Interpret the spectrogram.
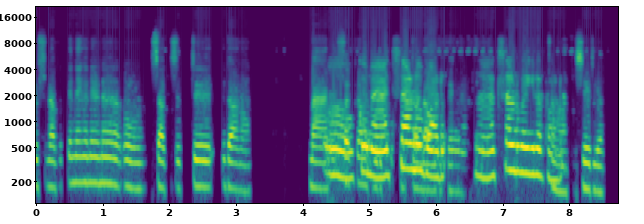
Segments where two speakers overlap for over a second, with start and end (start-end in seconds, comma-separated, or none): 4.4-6.2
